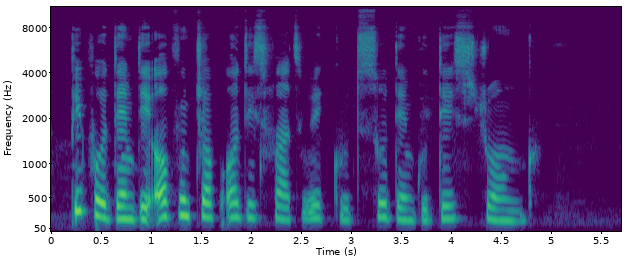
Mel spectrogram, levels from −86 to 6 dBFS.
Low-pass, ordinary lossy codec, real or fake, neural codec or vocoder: none; none; real; none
